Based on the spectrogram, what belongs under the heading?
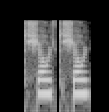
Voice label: Korean, ideophones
